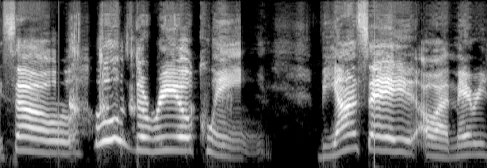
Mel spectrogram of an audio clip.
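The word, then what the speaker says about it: Beyoncé: If her name is Beyonce, why would y'all pronounce it Bayhive? Because they call her Bay. But her name is pronounced Beyonce, like A-B-E-E.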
